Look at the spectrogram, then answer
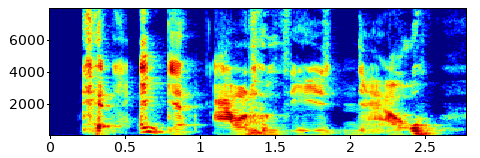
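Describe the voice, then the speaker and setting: In a put-on character voice, the speaker bellows and growls. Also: man, medium pitch for a man. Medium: read story.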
